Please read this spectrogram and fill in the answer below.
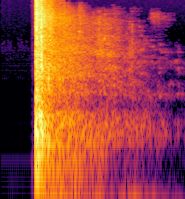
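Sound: explosion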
